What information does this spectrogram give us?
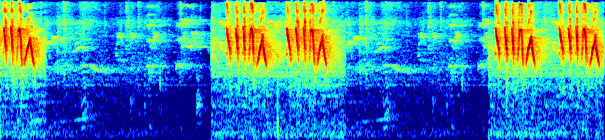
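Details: Forest recording of a bar-winged prinia lure call for trapping: high, rapid stuttering trills in pairs, each burst under half a second, repeating about every two seconds.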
